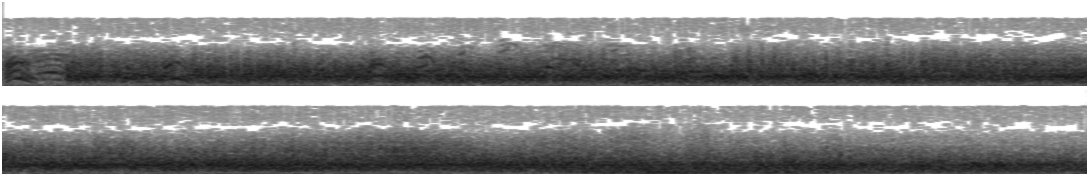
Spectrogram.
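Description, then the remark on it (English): A dog barks and whimpers over a loud, steady rush of wind or storm noise that fills the whole stretch, the animal's cries blending into the dense background. “What's wrong with that dog, Captain?”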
